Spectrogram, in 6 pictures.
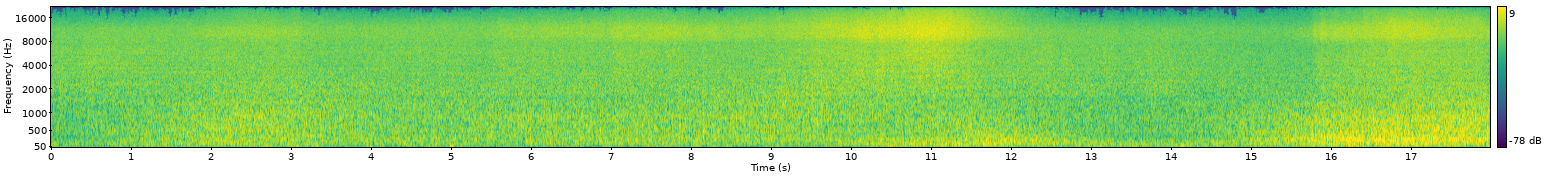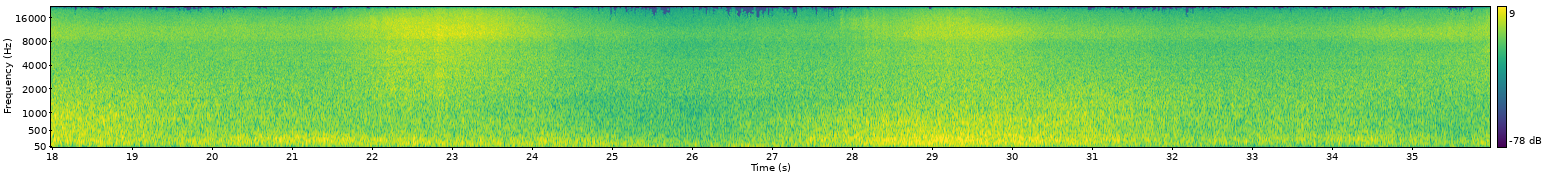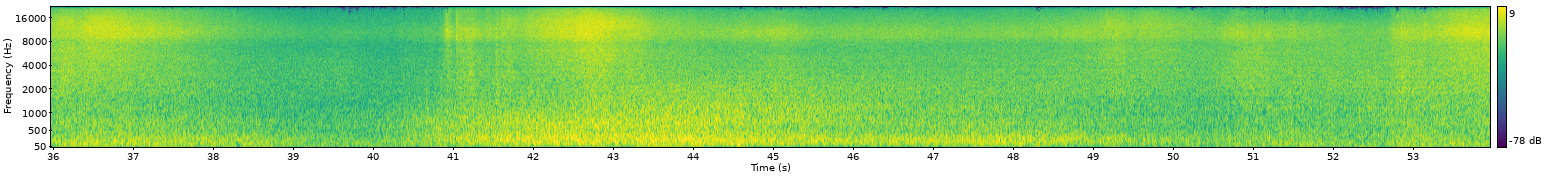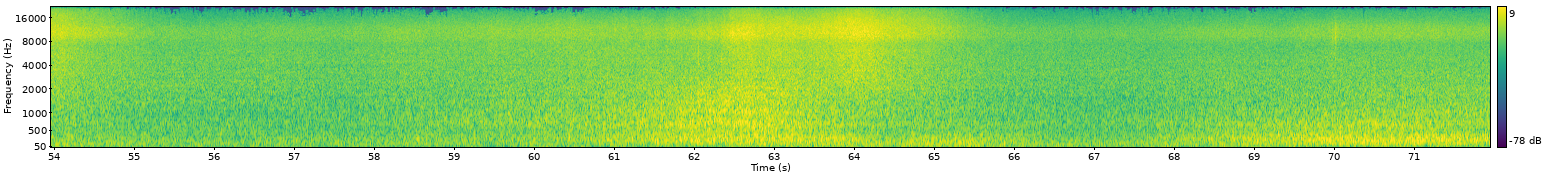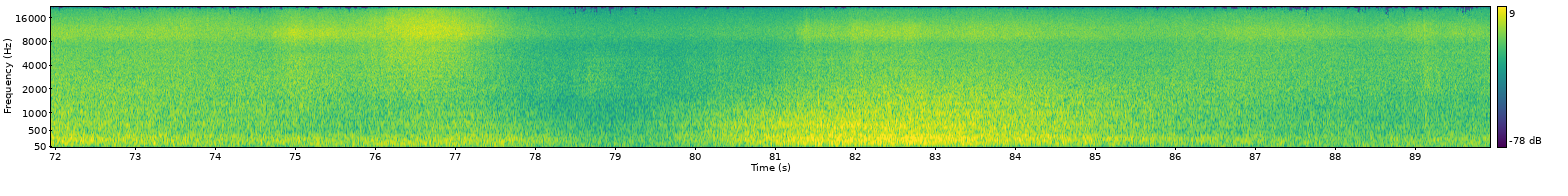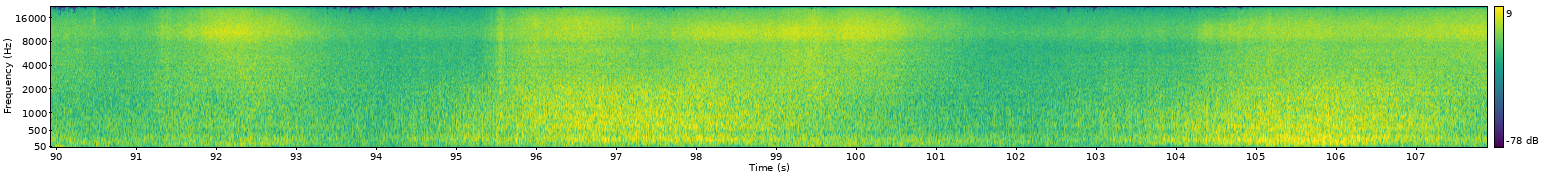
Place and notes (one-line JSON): {"title": "南田村, Daren Township - Wind and waves", "date": "2018-03-23 12:06:00", "description": "Sound of the waves, Rolling stones, Wind and waves\nZoom H2n MS +XY", "latitude": "22.25", "longitude": "120.90", "timezone": "Asia/Taipei"}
